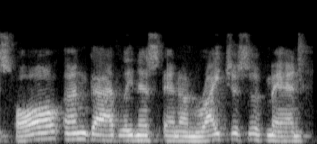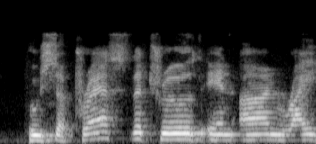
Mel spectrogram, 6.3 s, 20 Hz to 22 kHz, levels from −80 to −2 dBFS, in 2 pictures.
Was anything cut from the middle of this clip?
no; 0 cuts

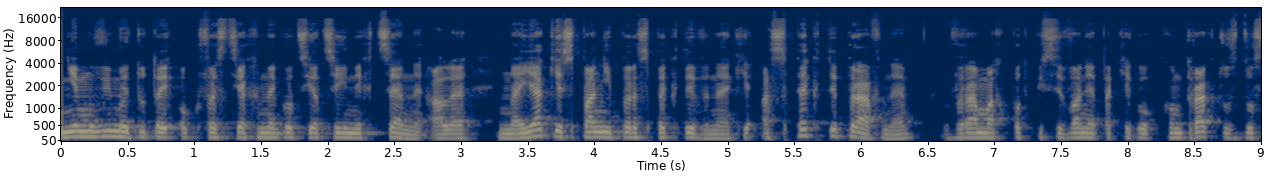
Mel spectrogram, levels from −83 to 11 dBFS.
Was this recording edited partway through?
no; 0 cuts

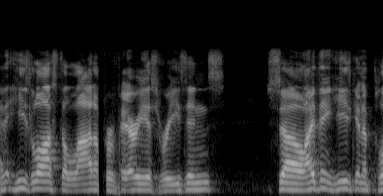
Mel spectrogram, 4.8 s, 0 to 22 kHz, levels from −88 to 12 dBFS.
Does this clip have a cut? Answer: yes; 1 cut; at 1.2 s

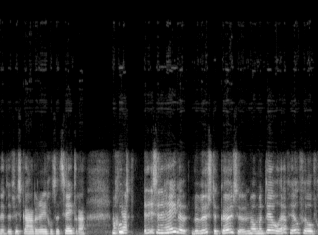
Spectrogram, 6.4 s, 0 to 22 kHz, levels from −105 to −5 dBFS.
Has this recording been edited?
yes; 1 cut; at 2.7 s

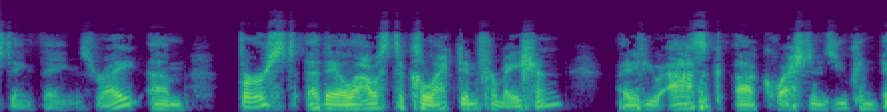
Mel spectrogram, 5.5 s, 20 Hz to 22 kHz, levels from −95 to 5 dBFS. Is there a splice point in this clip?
no; 0 cuts

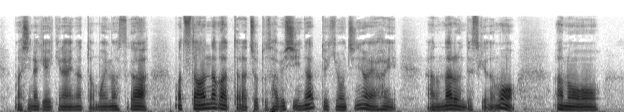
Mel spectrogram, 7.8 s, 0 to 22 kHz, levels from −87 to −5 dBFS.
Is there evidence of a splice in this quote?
no; 0 cuts

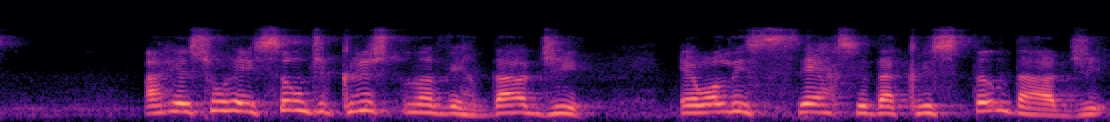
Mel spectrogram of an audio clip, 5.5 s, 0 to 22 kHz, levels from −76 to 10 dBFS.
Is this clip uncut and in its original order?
yes; 0 cuts

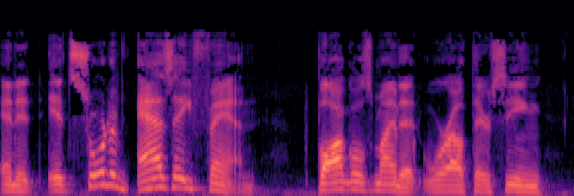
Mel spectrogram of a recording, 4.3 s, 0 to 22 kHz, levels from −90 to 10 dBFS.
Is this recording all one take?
no; 2 cuts; at 1.0 s, 3.0 s

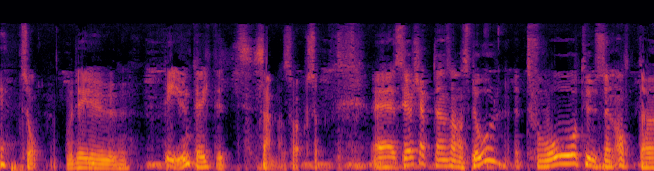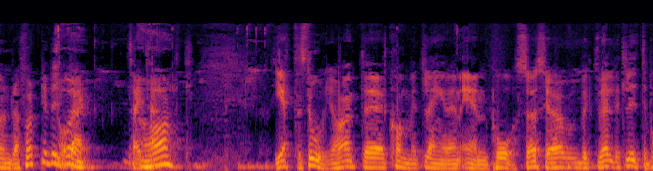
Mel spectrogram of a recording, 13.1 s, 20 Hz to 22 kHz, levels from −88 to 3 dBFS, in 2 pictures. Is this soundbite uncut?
yes; 0 cuts

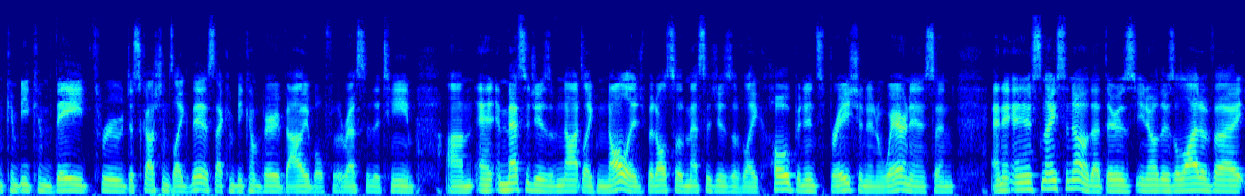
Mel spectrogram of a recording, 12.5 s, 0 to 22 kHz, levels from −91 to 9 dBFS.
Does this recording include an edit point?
yes; 1 cut; at 5.8 s

